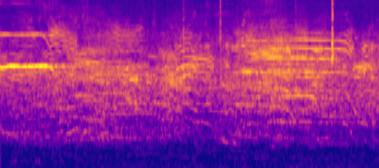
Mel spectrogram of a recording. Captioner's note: crowd cheering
